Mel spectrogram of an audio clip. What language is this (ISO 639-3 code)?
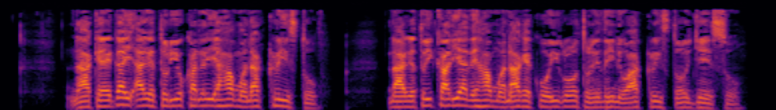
kik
